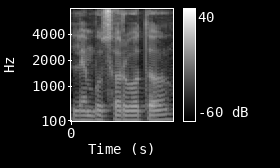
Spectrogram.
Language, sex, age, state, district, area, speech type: Odia, male, 30-45, Odisha, Kandhamal, rural, spontaneous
